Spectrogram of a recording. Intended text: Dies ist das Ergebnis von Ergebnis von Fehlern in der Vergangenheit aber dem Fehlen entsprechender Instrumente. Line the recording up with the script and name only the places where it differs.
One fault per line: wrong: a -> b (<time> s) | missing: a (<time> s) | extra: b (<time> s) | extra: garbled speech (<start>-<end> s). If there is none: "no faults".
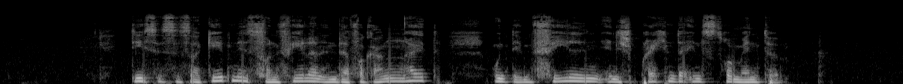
missing: Ergebnis von (2.8 s)
wrong: aber -> und (4.9 s)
